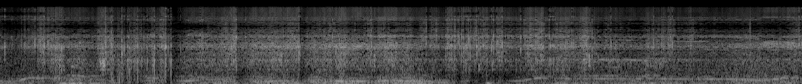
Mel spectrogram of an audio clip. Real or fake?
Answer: real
